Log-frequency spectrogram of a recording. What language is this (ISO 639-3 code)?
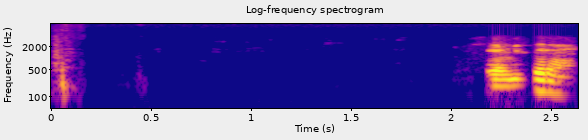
ori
